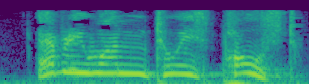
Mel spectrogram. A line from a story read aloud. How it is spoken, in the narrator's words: cried the monkey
